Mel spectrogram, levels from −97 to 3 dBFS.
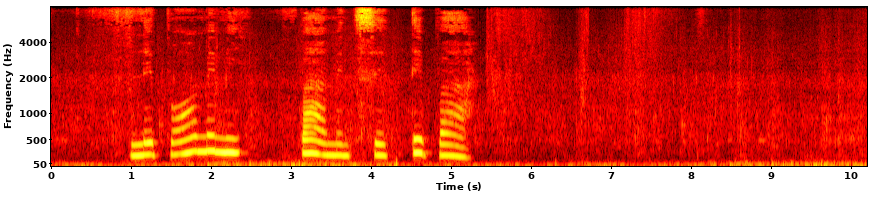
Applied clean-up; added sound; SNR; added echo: none; Tearing + Waves, surf; 17 dB; none.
